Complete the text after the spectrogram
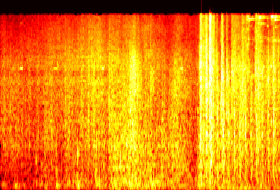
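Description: An explosion bursts with a loud crackle of sparks.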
